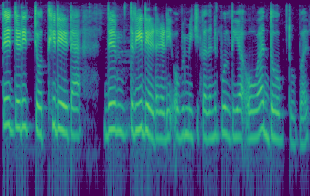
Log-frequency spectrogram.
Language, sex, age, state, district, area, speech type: Dogri, female, 18-30, Jammu and Kashmir, Udhampur, rural, spontaneous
